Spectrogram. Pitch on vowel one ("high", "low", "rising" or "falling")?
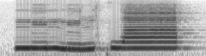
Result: high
